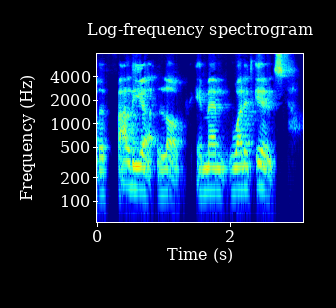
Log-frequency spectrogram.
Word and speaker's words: Philia: But we understand that Philia Love, and it is spelled P-H-I-L-I-A, Philia Love, amen, pronounced with an F sound, right?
